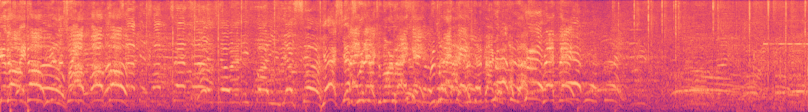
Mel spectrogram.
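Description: A crowd of spectators and coaches shouting over one another in a large gym hall, easing off about nine seconds in. A thin, steady high tone starts near the end.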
